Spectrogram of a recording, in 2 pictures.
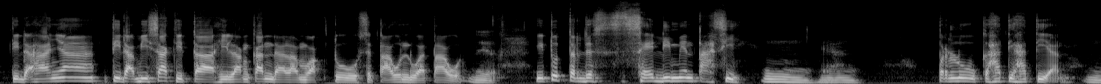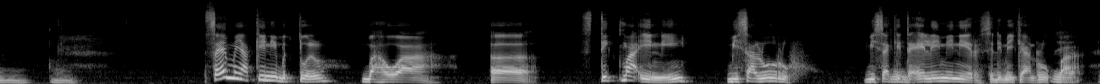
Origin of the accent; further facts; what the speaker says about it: Aceh, Indonesia; Tidak melulu saya sebagai orang Aceh berpikir tentang Aceh saja.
